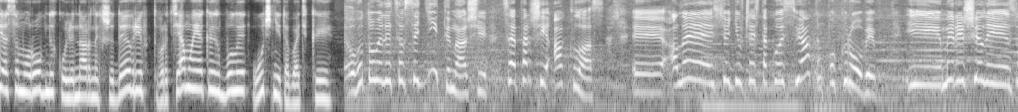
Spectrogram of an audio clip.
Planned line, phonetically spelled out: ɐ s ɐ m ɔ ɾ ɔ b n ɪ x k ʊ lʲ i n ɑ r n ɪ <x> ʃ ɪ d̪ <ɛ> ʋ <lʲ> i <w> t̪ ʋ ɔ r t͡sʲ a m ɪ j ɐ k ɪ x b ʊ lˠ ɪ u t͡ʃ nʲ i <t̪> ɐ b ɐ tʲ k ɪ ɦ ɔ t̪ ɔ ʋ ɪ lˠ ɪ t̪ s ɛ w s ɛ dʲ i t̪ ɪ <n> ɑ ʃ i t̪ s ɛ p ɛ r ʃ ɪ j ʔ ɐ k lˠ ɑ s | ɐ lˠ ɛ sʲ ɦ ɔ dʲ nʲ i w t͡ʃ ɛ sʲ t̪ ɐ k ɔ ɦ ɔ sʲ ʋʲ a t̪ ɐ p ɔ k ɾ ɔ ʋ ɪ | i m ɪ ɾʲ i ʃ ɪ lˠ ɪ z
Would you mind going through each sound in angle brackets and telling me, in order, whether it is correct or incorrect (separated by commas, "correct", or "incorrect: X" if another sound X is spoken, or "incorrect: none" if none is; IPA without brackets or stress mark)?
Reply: correct, correct, incorrect: ɾʲ, correct, correct, correct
